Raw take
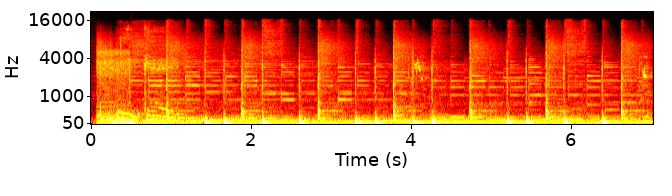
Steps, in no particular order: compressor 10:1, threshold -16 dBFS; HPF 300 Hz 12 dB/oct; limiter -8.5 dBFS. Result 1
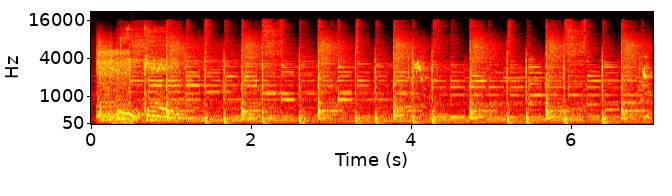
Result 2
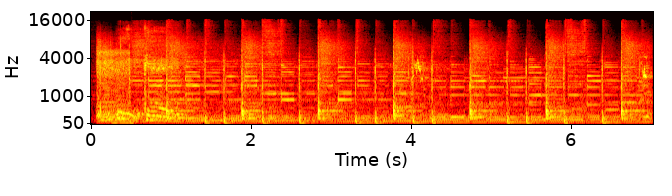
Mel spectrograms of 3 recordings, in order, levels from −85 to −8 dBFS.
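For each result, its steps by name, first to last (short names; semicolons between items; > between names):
HPF > limiter > compressor; limiter > HPF > compressor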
